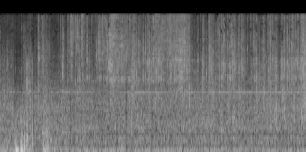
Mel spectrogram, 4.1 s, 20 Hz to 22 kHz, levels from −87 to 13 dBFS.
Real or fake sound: real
